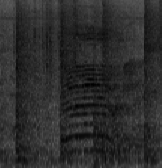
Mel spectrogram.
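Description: A thump, then a person's drawn-out vocal cry held for about a second, with another knock near the end.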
